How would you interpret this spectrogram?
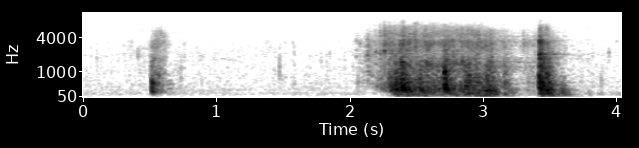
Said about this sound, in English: Anything else you wanted me besides opening this window, Uncle?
